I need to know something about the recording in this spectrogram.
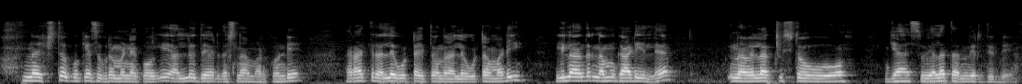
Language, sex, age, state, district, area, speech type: Kannada, male, 18-30, Karnataka, Shimoga, rural, spontaneous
